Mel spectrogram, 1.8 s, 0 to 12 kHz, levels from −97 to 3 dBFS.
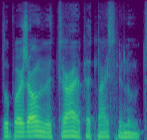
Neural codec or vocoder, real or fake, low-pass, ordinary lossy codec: codec, 24 kHz, 1 kbps, SNAC; fake; none; none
